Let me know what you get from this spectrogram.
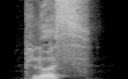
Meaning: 1. plus, increased by 2. plus (UK), positive (US) 3. plus (US) (slightly better than a given grade)
- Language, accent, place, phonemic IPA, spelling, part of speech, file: German, Germany, Berlin, /plʊs/, plus, adverb, De-plus.ogg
